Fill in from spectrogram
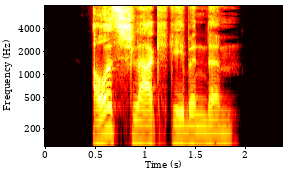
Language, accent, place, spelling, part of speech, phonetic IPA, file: German, Germany, Berlin, ausschlaggebendem, adjective, [ˈaʊ̯sʃlaːkˌɡeːbn̩dəm], De-ausschlaggebendem.ogg
- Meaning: strong dative masculine/neuter singular of ausschlaggebend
